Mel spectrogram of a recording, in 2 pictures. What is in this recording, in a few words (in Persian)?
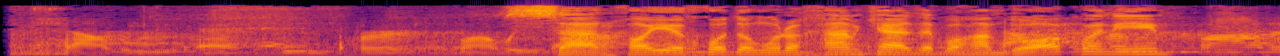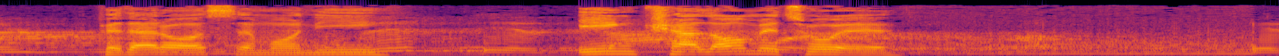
Farsi Voice Over; Unwelcomed Christ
